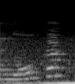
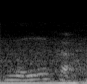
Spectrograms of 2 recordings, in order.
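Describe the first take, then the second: First: "nuca" with a pure oral U; oral vowel NUCA. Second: "nunca" with a nasalised U; nasal NUNCA. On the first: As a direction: say "nuca" clearly without nasalising the U. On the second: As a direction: let "nun" in "nunca" ring through the nose. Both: Shown as a demonstration.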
